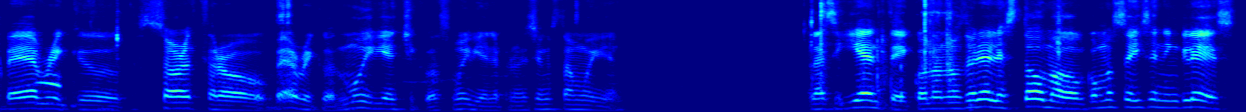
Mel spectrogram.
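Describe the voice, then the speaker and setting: A woman teaching English words to young children, repeating each word slowly and praising them often. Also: low voice, a little hiss or hum. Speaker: primary school English teacher.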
